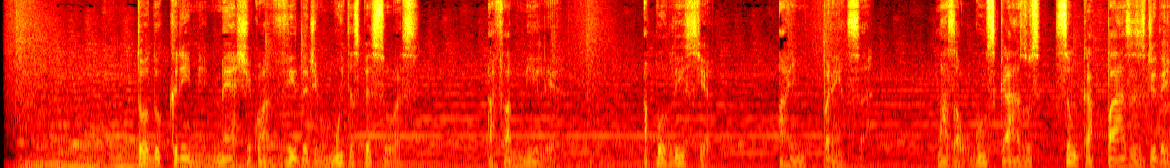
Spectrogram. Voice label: portuguese brazilian movie trailers; locutor profissional no Brasil

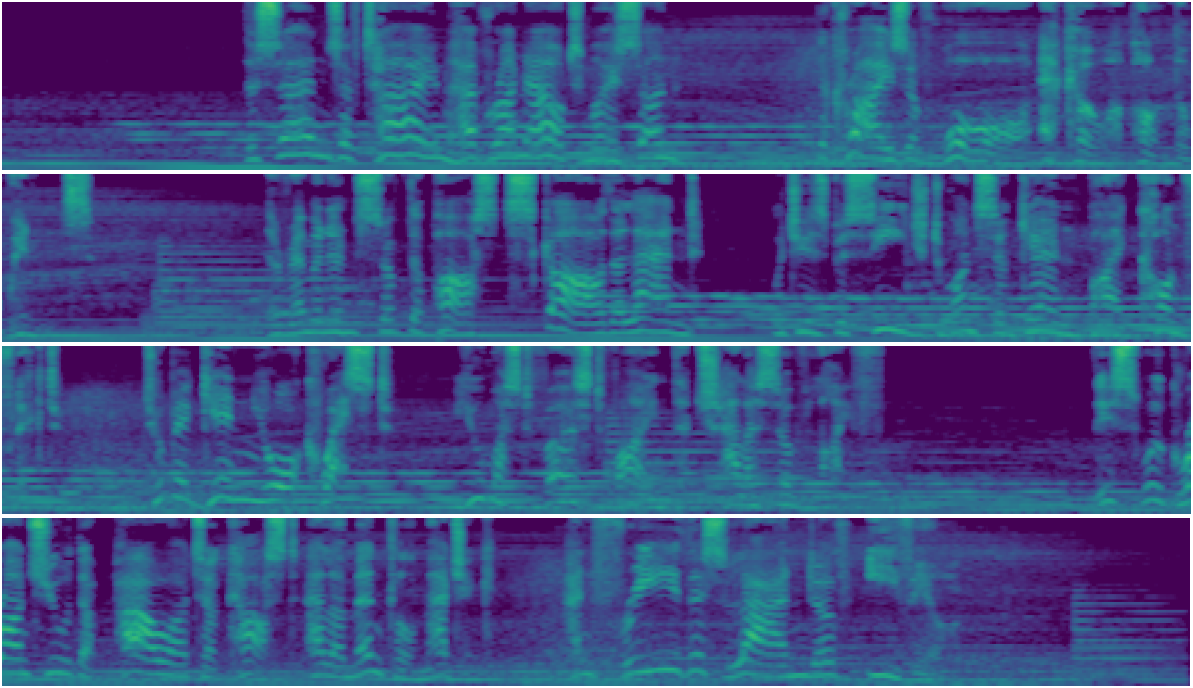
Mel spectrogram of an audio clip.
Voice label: english british video games

